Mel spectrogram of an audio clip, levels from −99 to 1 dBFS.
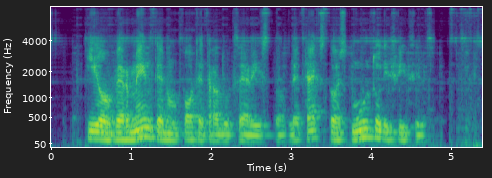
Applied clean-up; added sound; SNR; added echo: neural separator model SepFormer DNS4.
